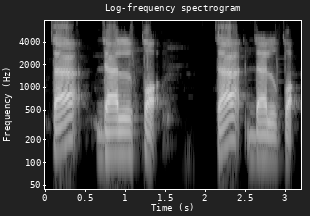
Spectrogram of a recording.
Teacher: ta, dal, ta juga makhrajnya sama, ujung lidah ketemu dengan pangkal gigi seri atas. Berarti sangat dekat makhrajnya.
